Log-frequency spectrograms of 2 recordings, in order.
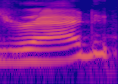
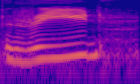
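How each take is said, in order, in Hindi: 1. स्वर छोटा है, 'red' जैसा। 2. स्वर लंबा है, 'reed' जैसा। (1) "इस देखिए इसको बोलते हैं रेड" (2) "भले स्पेलिंग सेम है बट हम इसे प्रोनाउंशिएट करते हैं रीड"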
